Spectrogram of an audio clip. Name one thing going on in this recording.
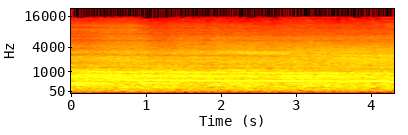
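Another train rushes past close by.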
